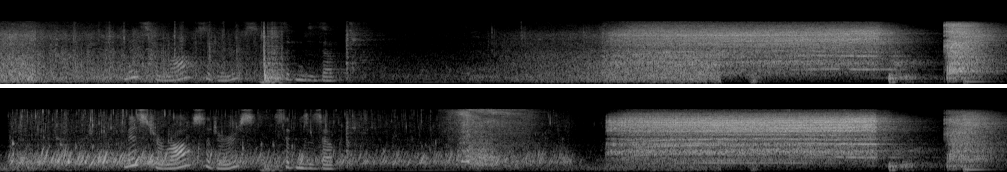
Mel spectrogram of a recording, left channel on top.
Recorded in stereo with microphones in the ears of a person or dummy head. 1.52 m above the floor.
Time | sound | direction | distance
1.2 | a woman speaking | 50° right (ahead or behind) | 0.7 m
3.5 | a dropped coin | centre (ahead or behind) | 1.4 m
6.0 | a drill | 40° right (ahead or behind) | 2 m
8.9 | a crack | 40° left (ahead or behind) | 4 m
